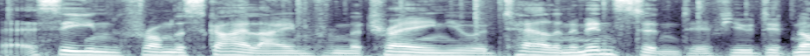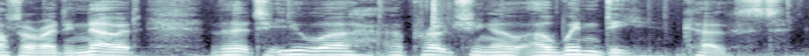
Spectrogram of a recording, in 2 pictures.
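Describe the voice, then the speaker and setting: A man's voice: medium pitch, moderate pace, hardly any pauses, a little hiss or hum, close to an everyday voice. An actor as a hesitant, genteel older Englishman. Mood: fond, nostalgic. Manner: hesitant, digressive, politely formal, wistful. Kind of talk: audio drama monologue, conversational ghost-story telling.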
